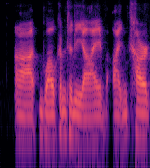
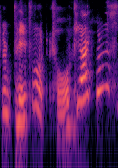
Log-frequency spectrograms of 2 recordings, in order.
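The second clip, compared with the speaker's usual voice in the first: much higher, mock nerd voice with a rising question; nerdy brother; 12 semitones higher, 3 dB quieter than usual. Streamer imitates her brother judging how she talks, high mock voice. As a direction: squeak it out like a baffled know-it-all. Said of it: "He'd be like".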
